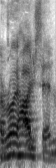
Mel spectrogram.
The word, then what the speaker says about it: Hodgson: How do you pronounce it? – Roy Hodgson. Roy Hodgson. That's just Hodgson.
